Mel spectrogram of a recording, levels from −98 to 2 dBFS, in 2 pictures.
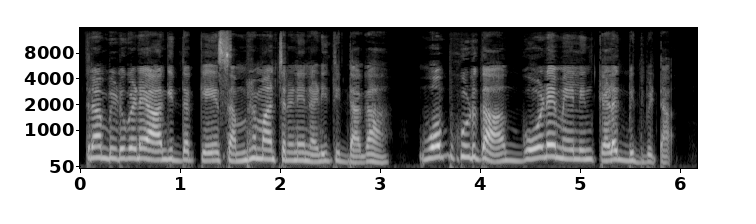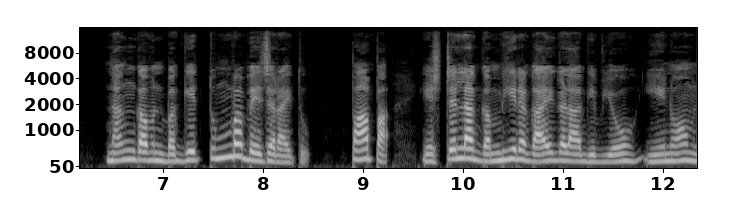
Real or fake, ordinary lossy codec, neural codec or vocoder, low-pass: real; AAC, 48 kbps; none; 14.4 kHz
